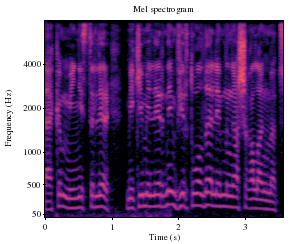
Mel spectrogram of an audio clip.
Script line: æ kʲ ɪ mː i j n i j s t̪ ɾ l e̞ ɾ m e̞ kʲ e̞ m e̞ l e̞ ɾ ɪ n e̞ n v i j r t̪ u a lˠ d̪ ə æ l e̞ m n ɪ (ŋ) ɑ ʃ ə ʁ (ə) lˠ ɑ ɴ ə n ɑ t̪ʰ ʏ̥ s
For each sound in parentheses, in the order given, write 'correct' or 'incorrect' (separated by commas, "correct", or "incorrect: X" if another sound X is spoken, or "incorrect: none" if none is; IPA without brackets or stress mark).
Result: correct, incorrect: ɑ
